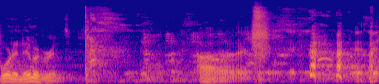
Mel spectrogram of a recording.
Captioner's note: laughter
